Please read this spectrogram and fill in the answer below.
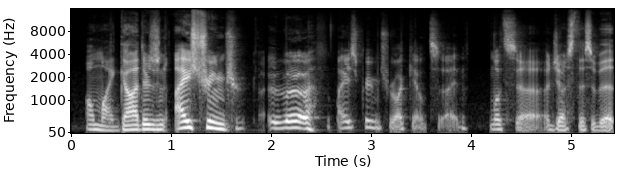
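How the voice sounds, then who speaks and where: A soft-spoken man with an American accent and a fairly high pitch talks at a moderate pace with lively intonation. The recording is very clean with a silent background, and the sound is dry and close with no echo. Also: big swings in loudness. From US South, Georgia. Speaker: gaming streamer. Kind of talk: casual chat. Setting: live stream at home. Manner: casual.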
